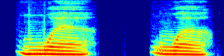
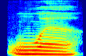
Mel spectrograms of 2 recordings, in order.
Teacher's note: Di sini waw adalah huruf yang nipis. Macam mana kita nak nipiskan? Kita kena muncungkan mulut kita. Wa. Okey, kalau kita tak muncung dia akan jadi tebal lah.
